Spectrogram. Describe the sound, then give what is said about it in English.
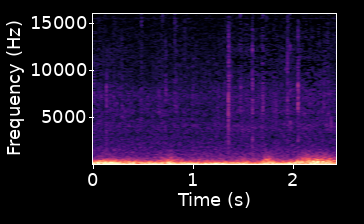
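Low, continuous rumbling of distant thunder rolls steadily beneath a hiss of steady rain, with no voices and no sharp cracks, just a deep, sustained storm murmur. “The distant thunder of splitting chasms rolled across the Gurish heartlands as a prehistoric god awoke.”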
